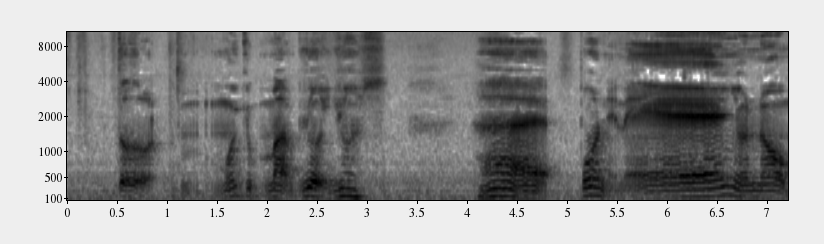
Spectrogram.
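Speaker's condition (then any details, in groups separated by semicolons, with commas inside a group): Cerebral palsy; speaking style due to condition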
